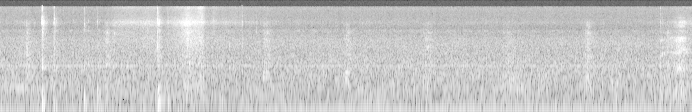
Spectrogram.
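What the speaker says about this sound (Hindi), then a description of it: "मैं अपना सी एन आई सी नंबर को टाइप कर लेती हूँ" Keys on a computer keyboard are tapped in a few sparse, faint clicks while an ID number is entered, set against a quiet low hum.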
